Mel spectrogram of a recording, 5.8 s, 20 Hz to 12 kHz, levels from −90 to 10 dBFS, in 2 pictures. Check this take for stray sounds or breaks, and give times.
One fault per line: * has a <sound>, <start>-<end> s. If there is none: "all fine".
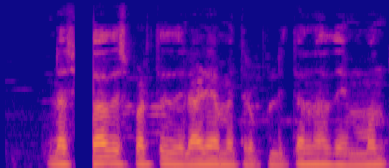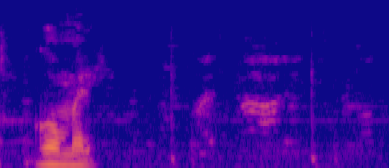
* has a dropout, 0.6-0.7 s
